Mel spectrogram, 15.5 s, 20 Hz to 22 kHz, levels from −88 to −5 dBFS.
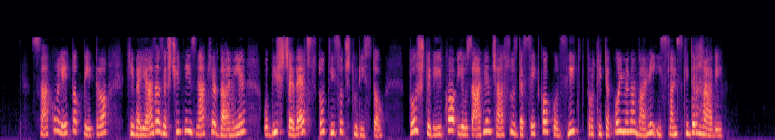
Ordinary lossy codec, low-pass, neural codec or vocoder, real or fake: AAC, 24 kbps; 7.2 kHz; codec, 16 kHz, 1 kbps, FreqCodec, smaller model; fake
